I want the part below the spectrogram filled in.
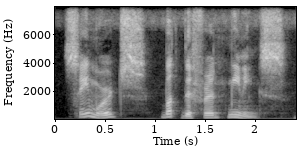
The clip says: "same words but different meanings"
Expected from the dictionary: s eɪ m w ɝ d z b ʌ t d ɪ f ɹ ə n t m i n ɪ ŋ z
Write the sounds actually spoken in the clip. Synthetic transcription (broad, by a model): s eɪ m w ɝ d s b ʌ t d ɪ f ɹ ə n t m i n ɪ ŋ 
